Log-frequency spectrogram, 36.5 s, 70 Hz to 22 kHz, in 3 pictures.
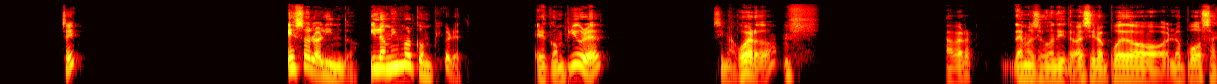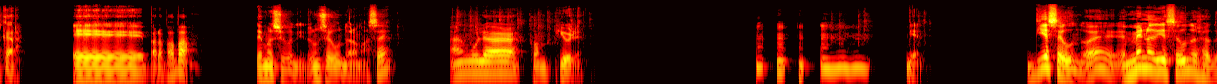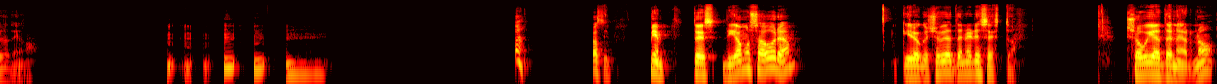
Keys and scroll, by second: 2.6 j, 4.0 a, 4.3 Return, 5.3-7.8 typing, 6.1 Tab, 9.0 space, 15.6-18.8 typing, 20.3 Escape, 20.6-22.6 typing, 31.0 alt+Tab, 31.4 a, 33.0 alt+Tab, 34.5 Return, 35.5 Escape, 35.8 a, 35.9 BackSpace.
